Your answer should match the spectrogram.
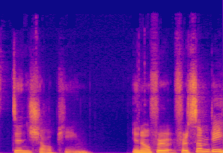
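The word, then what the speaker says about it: Deng Xiaoping: man who also loved Dong Xiaoing. That's what I think about. Yeah. Also, by the way, he's still not pronouncing any of this correctly. It's Den Xiaoing.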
